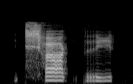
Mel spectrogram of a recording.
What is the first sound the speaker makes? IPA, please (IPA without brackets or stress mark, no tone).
t͡ɕʰ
